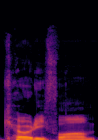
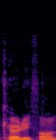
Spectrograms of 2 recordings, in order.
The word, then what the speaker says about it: Cody Flom: Cody Flom at Cody Flom.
